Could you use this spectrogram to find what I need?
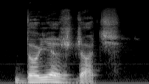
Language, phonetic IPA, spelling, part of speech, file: Polish, [dɔˈjɛʒd͡ʒat͡ɕ], dojeżdżać, verb, Pl-dojeżdżać.ogg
